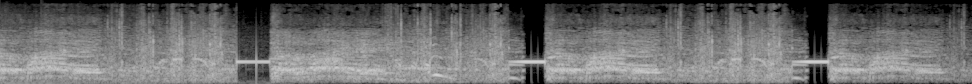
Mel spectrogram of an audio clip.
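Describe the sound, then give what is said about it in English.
A large crowd chants the slogan "Let's go, Brandon" in unison, loud, repeating the same rhythmic phrase about every three seconds, with a short electronic beep in each gap between repetitions. “As you can hear the chants from the crowd,”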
